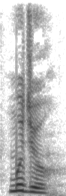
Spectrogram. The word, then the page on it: mwjù: Apatani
